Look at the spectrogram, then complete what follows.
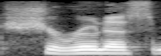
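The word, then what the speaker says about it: Šarūnas: I also think that that little serif on top of the S means you pronounce it with a sh sound, sure. – like Sharunas, Marcellonas, that is a Lithuanian pronunciation.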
